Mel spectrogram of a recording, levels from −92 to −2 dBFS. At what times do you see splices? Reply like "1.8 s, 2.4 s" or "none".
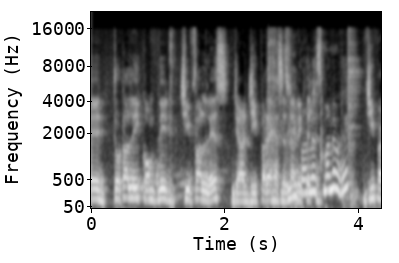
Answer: none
